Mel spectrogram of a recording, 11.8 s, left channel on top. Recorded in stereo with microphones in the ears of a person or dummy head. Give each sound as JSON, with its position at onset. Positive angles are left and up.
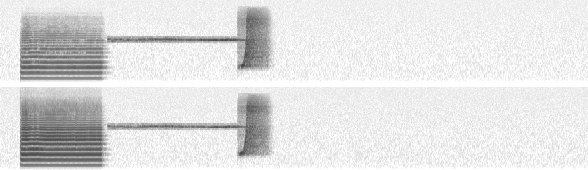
{"t": 0.4, "sound": "a trumpet", "side_deg": -60, "distance_m": 0.7}
{"t": 2.1, "sound": "a bird", "side_deg": 20, "distance_m": 4.5}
